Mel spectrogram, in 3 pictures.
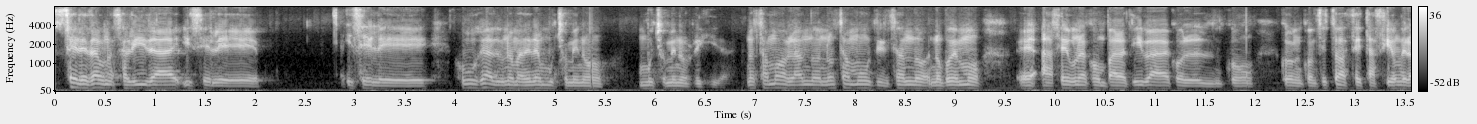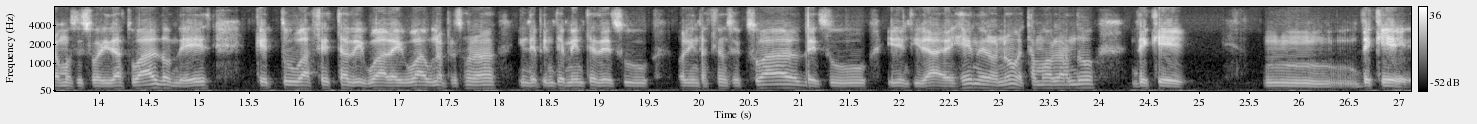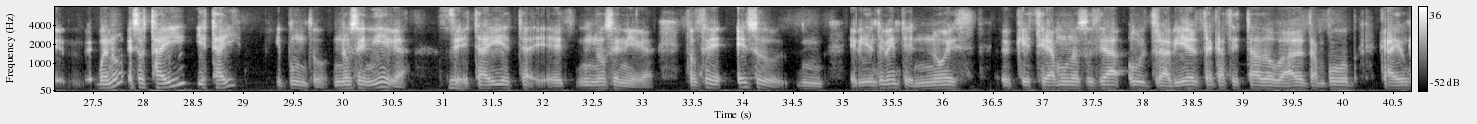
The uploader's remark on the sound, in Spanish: Entre París y Sevilla, charla telefónica.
